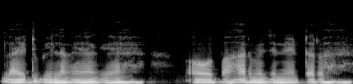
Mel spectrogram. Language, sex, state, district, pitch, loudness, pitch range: Hindi, male, Jharkhand, Palamu, 100 Hz, -15 LUFS, 95-100 Hz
